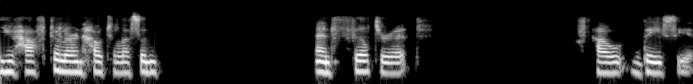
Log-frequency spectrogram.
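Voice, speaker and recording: Heard in a dry, close sound with no echo, a woman with a Canadian Arctic accent speaks at a very slow pace, her medium pitch held in a monotone, flat intonation. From Nunavut, Canadian Arctic. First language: Inuktitut. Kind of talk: webinar talk. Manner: halting.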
